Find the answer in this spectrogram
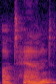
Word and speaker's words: attend: have first the words at and attend and you can see they both start with the a T but at uses a clear vowel valve aa because it's the only syllable the stressed syllable in the word versus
